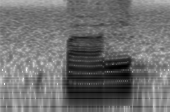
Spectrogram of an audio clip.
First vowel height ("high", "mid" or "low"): low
